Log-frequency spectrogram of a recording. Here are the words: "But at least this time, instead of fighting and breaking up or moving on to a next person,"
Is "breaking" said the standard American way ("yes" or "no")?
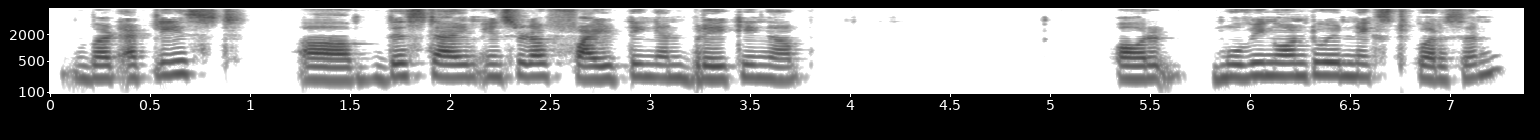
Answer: yes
